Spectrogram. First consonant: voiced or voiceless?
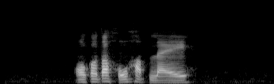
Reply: voiced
